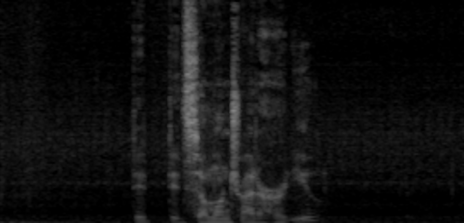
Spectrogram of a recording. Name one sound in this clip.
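A middle-aged man asks a question in a low, calm voice.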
